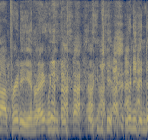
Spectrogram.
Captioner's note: people laughing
